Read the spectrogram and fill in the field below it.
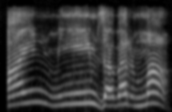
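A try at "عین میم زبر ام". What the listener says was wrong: عین میم زبر ما نہیں، میم زبر ما ہوتا ہے. عین میم زبر. حمزہ میم زبر ام ہوتا ہے. عین میم زبر.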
